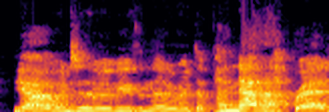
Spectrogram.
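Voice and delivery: put-on high, loud valley girl accent.

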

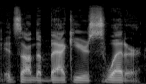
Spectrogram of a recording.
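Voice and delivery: low, quiet gruff hero voice; deadpan Batman. Retold or imitated. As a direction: growl it low and flat, unimpressed. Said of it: "And he's like".

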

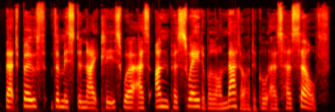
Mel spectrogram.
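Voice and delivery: ordinary delivery, nothing marked

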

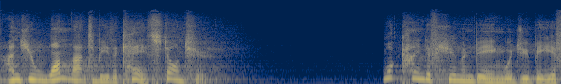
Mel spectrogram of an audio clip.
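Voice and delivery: normal talking voice

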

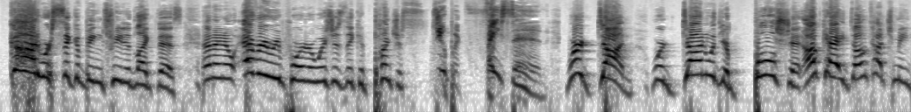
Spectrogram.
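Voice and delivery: theatrical angry rant; raging out. Pretend. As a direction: declare you're finished, indignantly. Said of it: "raging out in my mind".

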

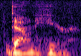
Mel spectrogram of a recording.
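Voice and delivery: hushed, breathy whisper. Acted. GM whispering the hidden voice down the passage. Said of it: "can hear what sounds like shuffling feet".

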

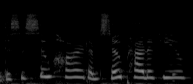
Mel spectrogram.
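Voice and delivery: high, crying-voiced apology; retold sobbing plea. Mother on the phone to birth mom, tearful high plea. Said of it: "I was sobbing, going".

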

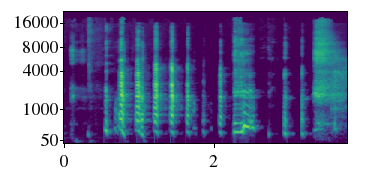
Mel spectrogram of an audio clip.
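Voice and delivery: helpless, high-pitched laughter; long high laughing fit. Real, not acted. Teasing co-host over kid routine, laughing hard. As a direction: crack up completely.

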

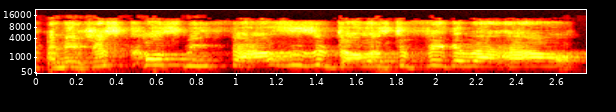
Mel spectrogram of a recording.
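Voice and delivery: ordinary delivery

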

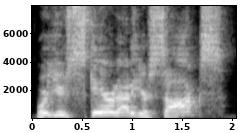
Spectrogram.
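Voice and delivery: high, loud and slow, amazed; excited. Real, not acted. Host amazed she landed the role, excited and slow. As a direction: stretch it out in delight. Host thrilled by the audition story.

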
